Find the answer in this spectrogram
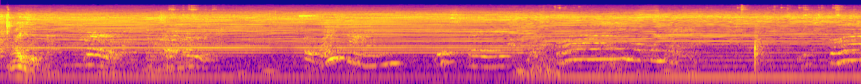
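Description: Corded electric hair clippers running with a steady buzz while cutting hair.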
